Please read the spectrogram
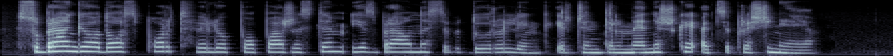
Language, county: Lithuanian, Vilnius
